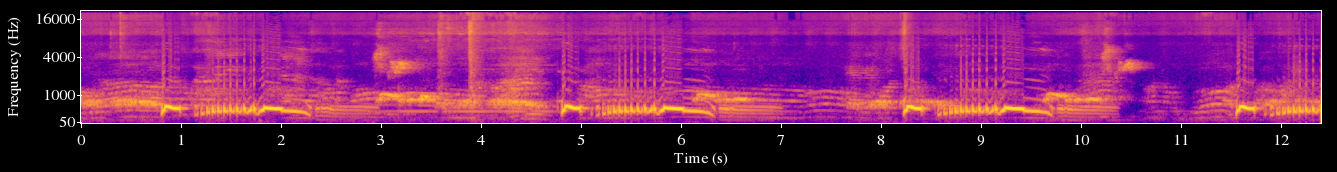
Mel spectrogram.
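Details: Albino collared dove in steady song, played to encourage doves to call: bouts of abrupt rising notes and rapid rolling coos with a falling tail, repeated about every three and a half seconds. Softer cooing fills the gaps.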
